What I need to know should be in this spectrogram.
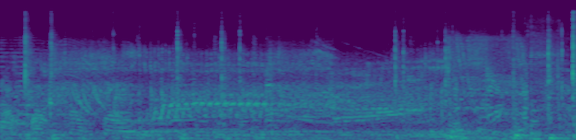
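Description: Video game gunfire pops rapidly.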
